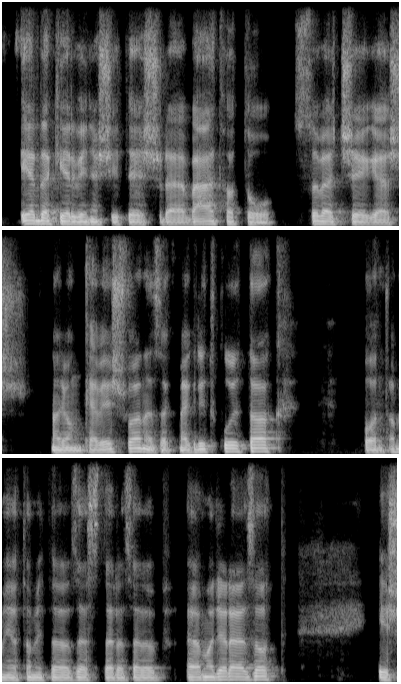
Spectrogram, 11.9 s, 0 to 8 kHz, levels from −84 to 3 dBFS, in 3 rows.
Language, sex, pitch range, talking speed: Hungarian, male, 80-100 Hz, 85 wpm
